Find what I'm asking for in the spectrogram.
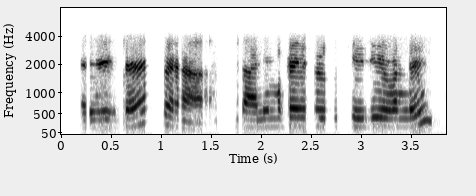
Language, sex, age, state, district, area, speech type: Telugu, female, 60+, Andhra Pradesh, Eluru, rural, conversation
